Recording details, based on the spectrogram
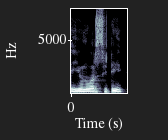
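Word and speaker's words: university: A union हो गया यूनिवर्सिटी यूनिवर्सिटी में यू वावेल है लेकिन इसके अंग्रेजी इसका उच्चारण यू से शुरू हो रहा है यूनिवर्सिटी तो इसलिए एक यूनिवर्सिटी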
